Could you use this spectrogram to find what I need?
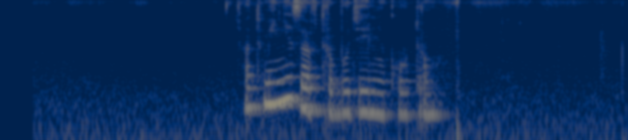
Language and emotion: Russian, neutral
